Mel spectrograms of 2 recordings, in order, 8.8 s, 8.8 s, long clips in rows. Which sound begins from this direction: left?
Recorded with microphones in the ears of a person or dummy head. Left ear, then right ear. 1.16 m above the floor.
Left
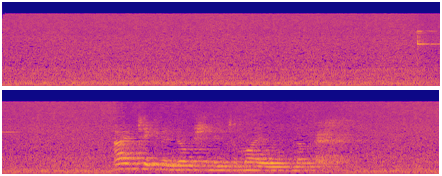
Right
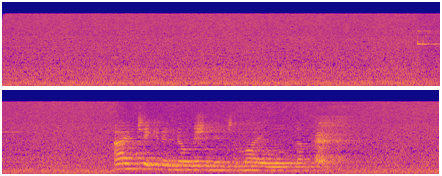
A clink, at 4.2 s.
